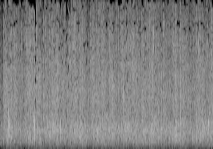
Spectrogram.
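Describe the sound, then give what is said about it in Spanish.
Brief audience applause, a dense and even clatter of many hands that holds steady throughout, moderately loud and without talking over it. “Un aplauso a eso.”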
